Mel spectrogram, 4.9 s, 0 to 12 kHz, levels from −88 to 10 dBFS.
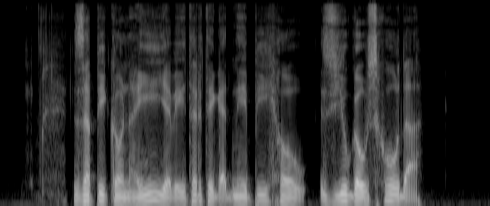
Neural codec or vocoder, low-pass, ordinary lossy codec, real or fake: none; 10.8 kHz; Opus, 64 kbps; real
